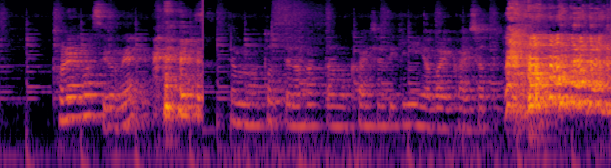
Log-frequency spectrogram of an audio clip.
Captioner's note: laughs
